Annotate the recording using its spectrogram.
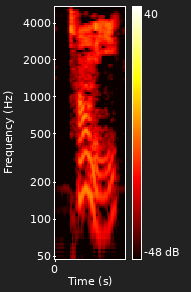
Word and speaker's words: Tony: Ruby is trying to get her friend Tony to go bird watching with her. Ruby is both a girl's name and the name of a 宝石 home 宝石 is also Ruby. Tony is always a boy's name when it is spelled this way, T-O-N-Y, but if it is spelled T-O-N-I, then it's a girl's name, but they are pronounced the same, 都是 Tony.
